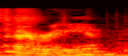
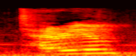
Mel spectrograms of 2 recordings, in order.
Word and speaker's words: Tyrion: what's his face Tyrone how do you pronounce tyranian isn't it Tyrion Divine smile tyon Tyrion Lannister look at that I don't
